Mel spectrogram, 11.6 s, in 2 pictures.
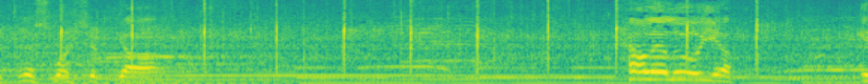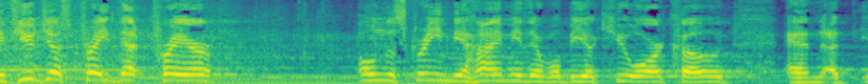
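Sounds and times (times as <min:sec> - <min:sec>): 
rhythmic clapping: 0:00.0 - 0:09.0
speech: 0:00.1 - 0:01.4, 0:04.2 - 0:05.1, 0:05.7 - 0:07.3, 0:08.2 - 0:11.5.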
